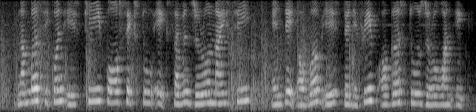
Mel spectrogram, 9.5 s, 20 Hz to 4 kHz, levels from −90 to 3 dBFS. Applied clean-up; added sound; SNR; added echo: none; Fireworks; 18 dB; reverberation time 0.3 s.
